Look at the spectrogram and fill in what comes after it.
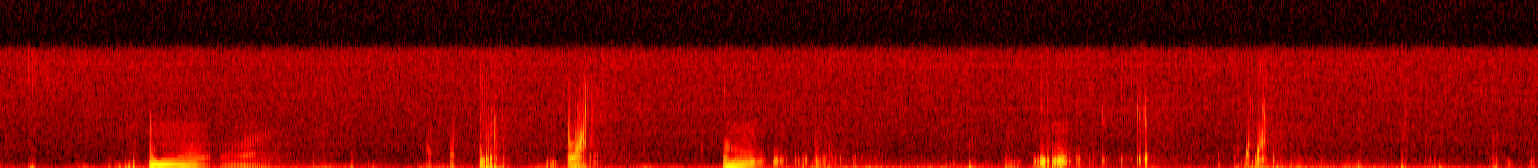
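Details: Really loud stomach growls: scattered loud, squeaky gurgles and groans from the belly separated by quiet stretches; borborygmi.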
